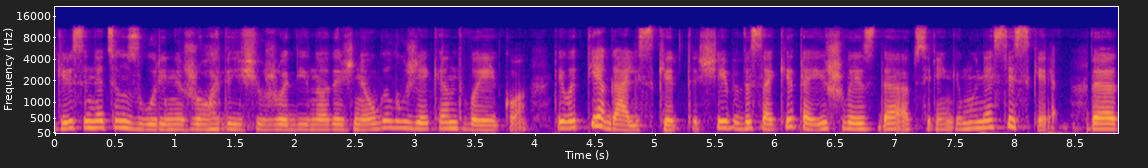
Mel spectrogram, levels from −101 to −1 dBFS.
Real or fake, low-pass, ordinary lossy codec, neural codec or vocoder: real; 10.8 kHz; Opus, 32 kbps; none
